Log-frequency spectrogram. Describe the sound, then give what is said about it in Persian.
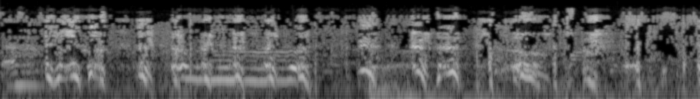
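A man, addressed as master, cries in broken, wavering sobs and whimpering moans that rise and fall, with a low steady hum underneath in the second half. “چرا گریه رو شروع کردی استاد؟”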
